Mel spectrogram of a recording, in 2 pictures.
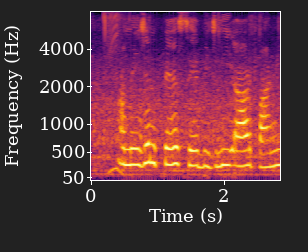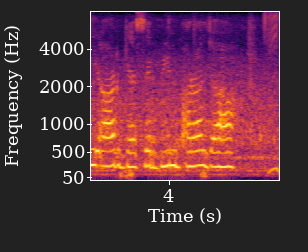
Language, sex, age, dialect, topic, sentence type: Magahi, female, 18-24, Northeastern/Surjapuri, banking, statement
